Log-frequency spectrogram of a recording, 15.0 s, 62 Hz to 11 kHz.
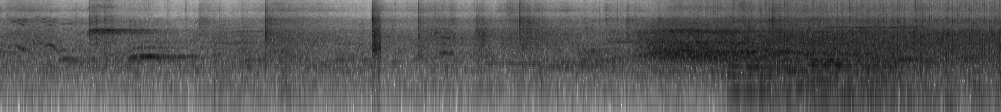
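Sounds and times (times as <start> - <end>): crowd noise: 0.0 - 15.0
short high whistle: 1.3 - 2.7
hockey sticks and puck clacking: 2.8 - 4.8, 5.5 - 9.7.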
